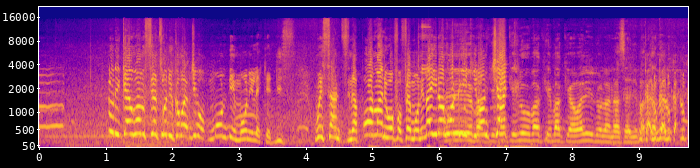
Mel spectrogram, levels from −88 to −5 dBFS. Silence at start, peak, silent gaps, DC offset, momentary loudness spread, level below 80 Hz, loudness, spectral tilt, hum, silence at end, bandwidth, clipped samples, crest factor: 0 s; 0 dBFS; none; under 0.1%; 13 LU; -44 dBFS; -10 LUFS; -3.5 dB/octave; none; 0 s; 16 kHz; under 0.1%; 12 dB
